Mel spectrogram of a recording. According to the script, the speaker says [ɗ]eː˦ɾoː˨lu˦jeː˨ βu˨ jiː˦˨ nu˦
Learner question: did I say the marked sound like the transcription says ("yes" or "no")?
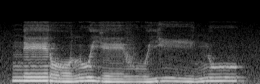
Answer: no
